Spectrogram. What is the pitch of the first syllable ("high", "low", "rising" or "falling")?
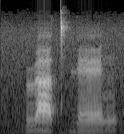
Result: falling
